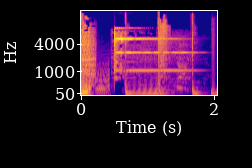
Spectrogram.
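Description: Background electronic dance music drops away about a quarter second in, then a single bell-like ding rings for about a second over a faint, regular beat and cuts off just before the end.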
